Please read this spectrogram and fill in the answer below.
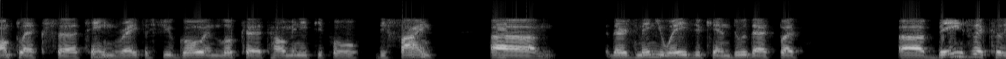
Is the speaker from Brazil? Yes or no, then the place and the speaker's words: yes; Brazil; moved away as an adult; also born or lived in Canada; now in Saskatchewan, Canada; I'm originally from Brazil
